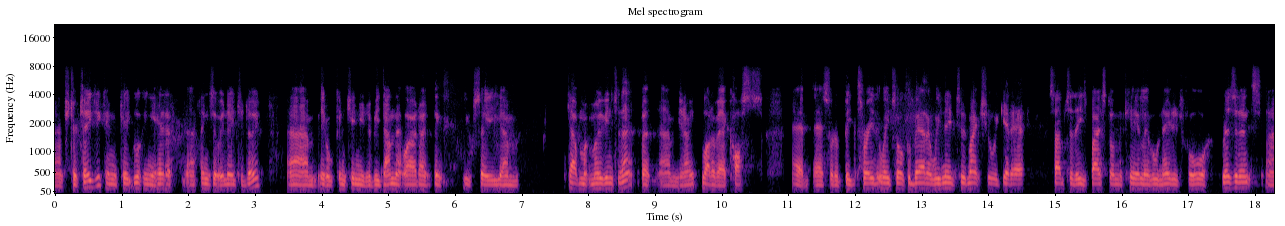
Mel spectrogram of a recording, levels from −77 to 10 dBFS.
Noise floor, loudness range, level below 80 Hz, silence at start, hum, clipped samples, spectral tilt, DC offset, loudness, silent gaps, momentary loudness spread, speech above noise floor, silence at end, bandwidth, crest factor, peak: -62 dBFS; 2 LU; -58 dBFS; 0 s; none; under 0.1%; -6 dB/octave; under 0.1%; -24 LUFS; none; 7 LU; 39 dB; 0 s; 8.2 kHz; 20 dB; -4 dBFS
